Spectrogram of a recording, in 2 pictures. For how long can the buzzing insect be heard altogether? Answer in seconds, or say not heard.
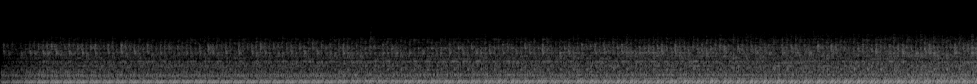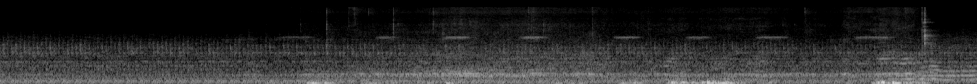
7 s.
